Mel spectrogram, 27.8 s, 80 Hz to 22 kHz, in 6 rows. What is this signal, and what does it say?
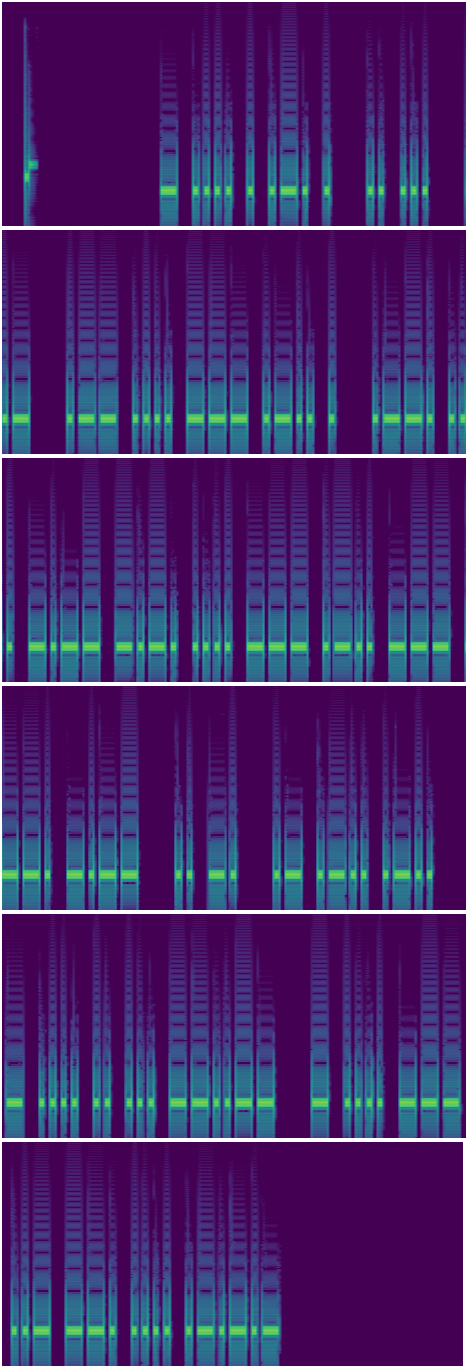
Morse code, heard as a keyed tone, about 22 wpm, 700 Hz. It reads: THERE IS A WHOLE PSYCHOLOGY IN ALL THIS, THOUGH.
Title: Sentences from Top 1400 Words 22wpm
